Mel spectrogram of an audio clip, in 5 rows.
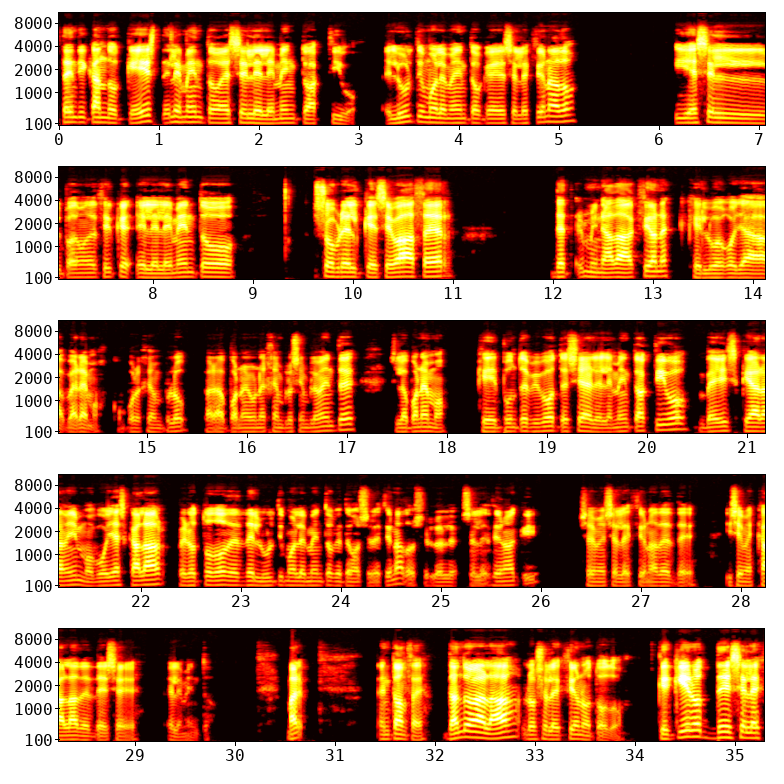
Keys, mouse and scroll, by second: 10.4 s, 12.3 right click, 15.9 click, 19.3 click, 21.0 s, 22.7 right click, 24.0 right click, 25.6 s, 26.9 right click, 28.8 click, 30.0 click.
